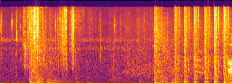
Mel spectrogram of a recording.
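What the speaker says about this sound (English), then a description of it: "now I'm getting sniped at by a real enemy" Gunfire in the shooter game Stalcraft, a few sharp shots followed by a rapid burst of cracks, loud and close with quiet gaps between.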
